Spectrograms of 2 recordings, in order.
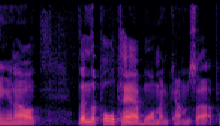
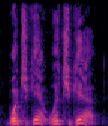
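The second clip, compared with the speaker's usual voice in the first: eager asking; 10 semitones higher than usual. Retold or imitated.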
